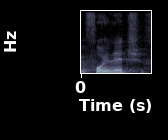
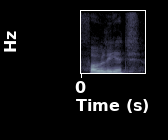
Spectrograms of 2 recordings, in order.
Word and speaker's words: foliage: some how do you say the word fo foilage foliage foliage that's it I think that's the word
